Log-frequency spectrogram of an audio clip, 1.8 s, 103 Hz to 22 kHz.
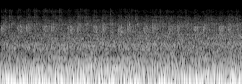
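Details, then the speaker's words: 1937 Ford panel truck, flathead, started after sitting with low battery and barn dust, slightly smoky, suspected running rich; deep steady low rumble with even beat, no knocks or misses: normal idle. "She's a little smoky. I think this thing runs a little rich, actually. Sounds good though."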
